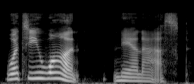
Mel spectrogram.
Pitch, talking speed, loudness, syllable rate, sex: 210 Hz, 185 wpm, -20 LUFS, 4.4 syllables/s, female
